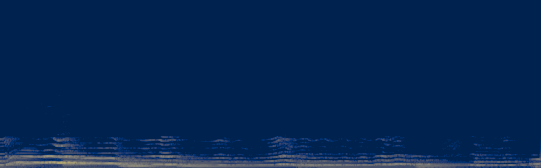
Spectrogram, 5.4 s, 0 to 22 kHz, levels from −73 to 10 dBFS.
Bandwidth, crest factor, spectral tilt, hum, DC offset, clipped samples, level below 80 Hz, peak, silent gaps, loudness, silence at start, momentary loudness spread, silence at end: 4.6 kHz; 20 dB; -6 dB/octave; none; under 0.1%; under 0.1%; -76 dBFS; -10 dBFS; none; -28 LUFS; 0 s; 21 LU; 0 s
